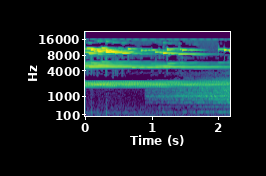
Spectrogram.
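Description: A bright chime shimmer: several high tones ring together and slowly fade.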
